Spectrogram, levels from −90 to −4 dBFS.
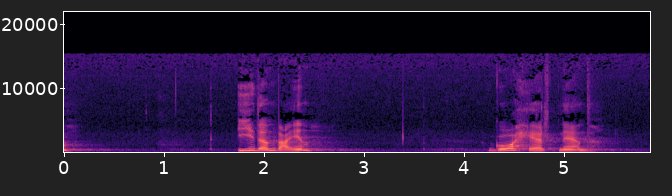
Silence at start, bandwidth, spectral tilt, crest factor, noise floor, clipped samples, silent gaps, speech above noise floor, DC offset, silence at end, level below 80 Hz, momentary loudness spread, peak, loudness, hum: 0 s; 15.5 kHz; -3 dB/octave; 22 dB; -57 dBFS; under 0.1%; none; 31 dB; under 0.1%; 0.45 s; -74 dBFS; 23 LU; -8 dBFS; -27 LUFS; none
